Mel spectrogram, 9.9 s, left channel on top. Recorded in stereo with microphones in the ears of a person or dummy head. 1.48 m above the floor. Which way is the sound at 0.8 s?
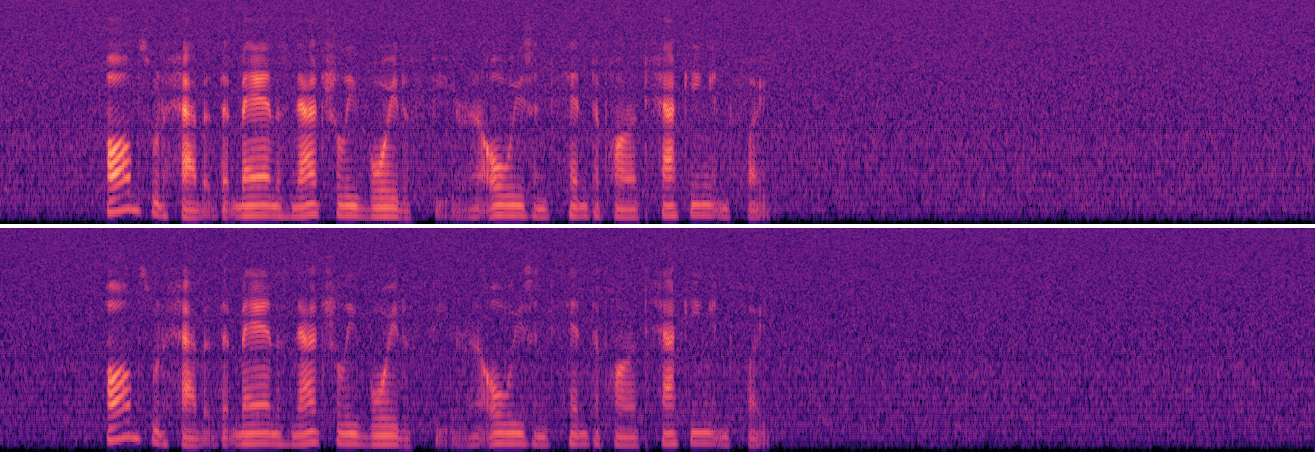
15° left (ahead or behind).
